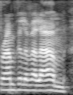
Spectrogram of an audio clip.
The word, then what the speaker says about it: Villivalam: So um, we're really lucky that you uh, deigned to come down here and talk to us, Ram Villivalam.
